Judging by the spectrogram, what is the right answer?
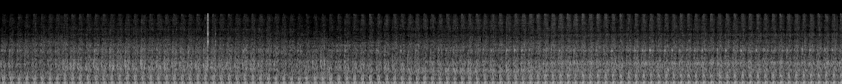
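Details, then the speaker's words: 2001 Kawasaki KLR 650 single-cylinder, cold start on choke; crisp evenly spaced thumps at fast choke idle, no misfires or rattles; healthy, burns no oil. "and yeah, so this is a cold start. Ooh. Right, choke."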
